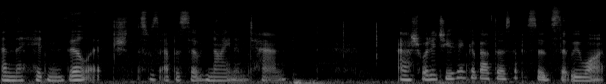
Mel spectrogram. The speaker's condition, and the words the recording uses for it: None; typical speech.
